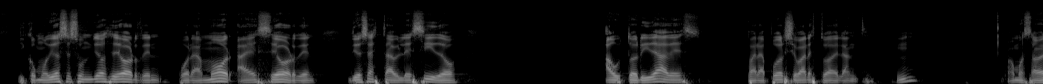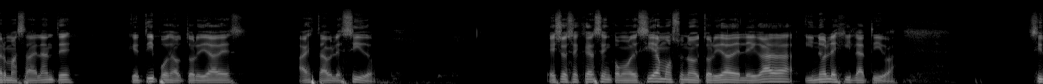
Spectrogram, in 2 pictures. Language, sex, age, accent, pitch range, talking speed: Spanish, male, 30-49, Argentinian, 100-130 Hz, 125 wpm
